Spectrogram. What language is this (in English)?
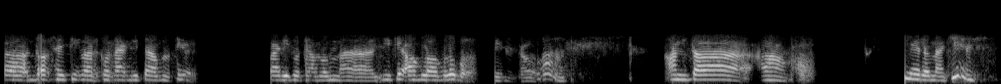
Nepali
